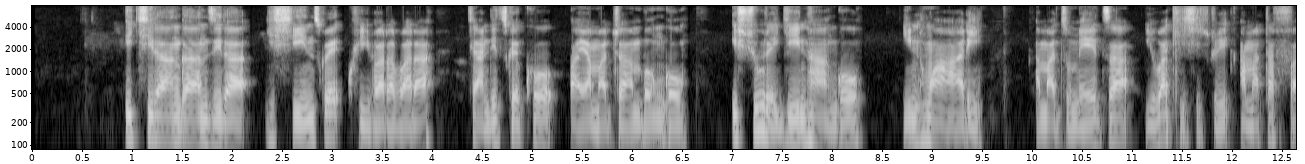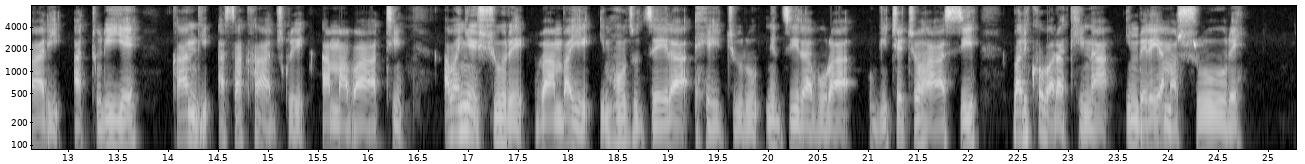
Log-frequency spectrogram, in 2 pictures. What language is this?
Rundi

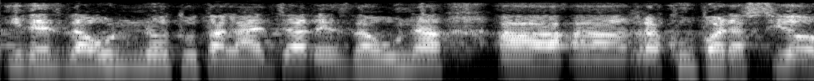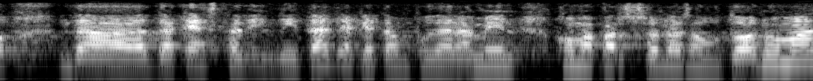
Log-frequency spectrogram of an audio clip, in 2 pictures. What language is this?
Catalan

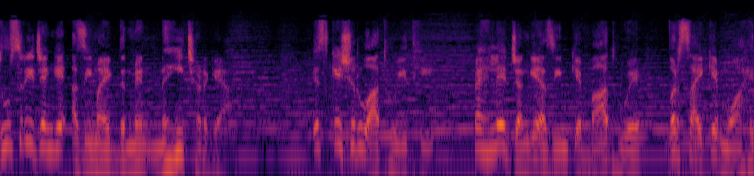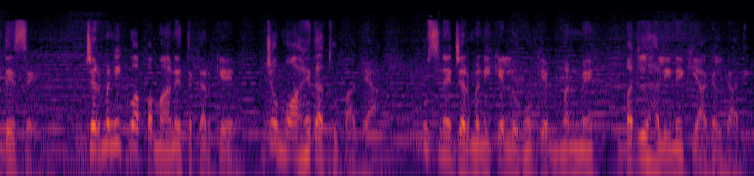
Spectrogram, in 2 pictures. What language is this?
Hindi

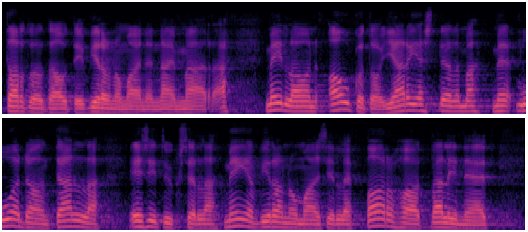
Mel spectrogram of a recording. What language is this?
Finnish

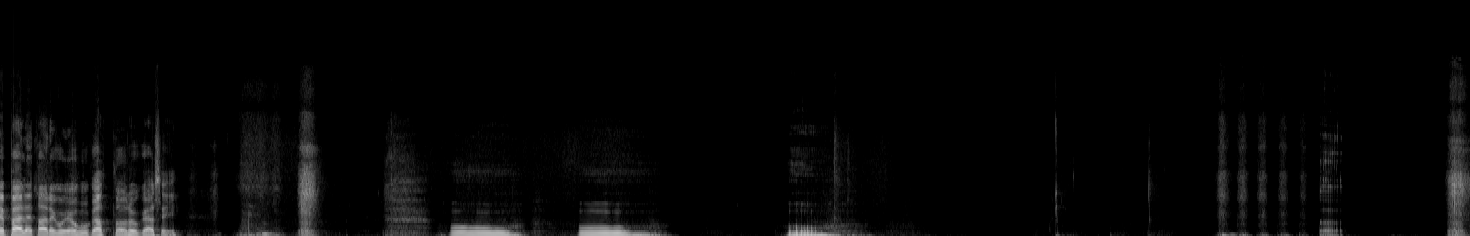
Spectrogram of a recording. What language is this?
Finnish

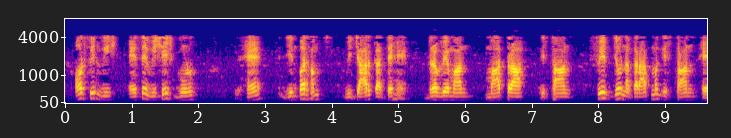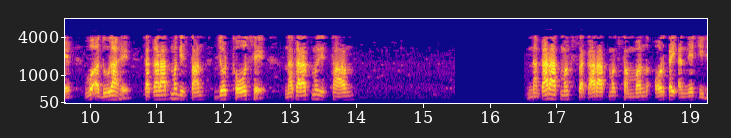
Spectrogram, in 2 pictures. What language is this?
Hindi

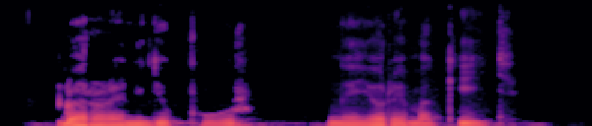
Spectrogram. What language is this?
Luo (Kenya and Tanzania)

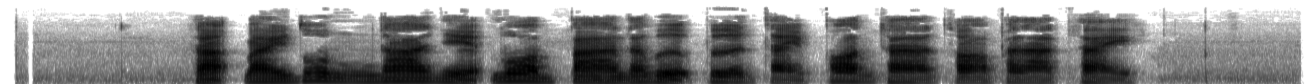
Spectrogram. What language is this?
Thai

